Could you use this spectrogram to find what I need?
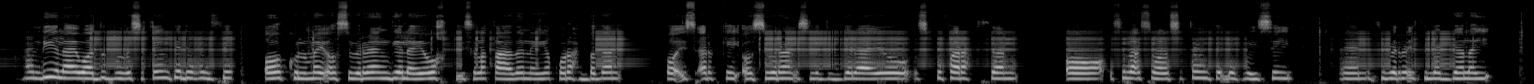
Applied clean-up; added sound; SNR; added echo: neural mask model RNNoise.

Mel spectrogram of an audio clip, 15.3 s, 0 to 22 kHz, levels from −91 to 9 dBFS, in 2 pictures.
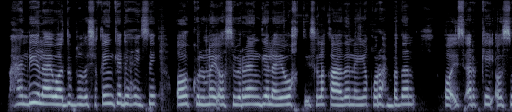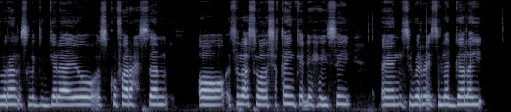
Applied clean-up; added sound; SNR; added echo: neural mask model Resemble Enhance denoiser.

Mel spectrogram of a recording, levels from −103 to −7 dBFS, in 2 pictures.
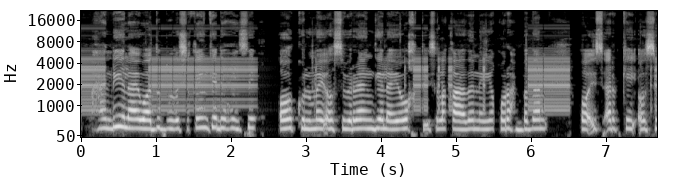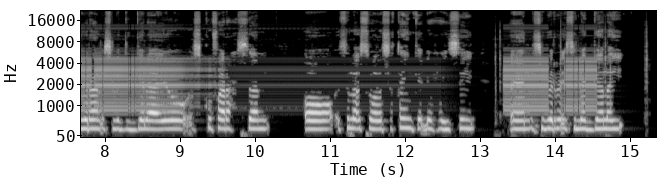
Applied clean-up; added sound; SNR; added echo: classical method spectral subtraction.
